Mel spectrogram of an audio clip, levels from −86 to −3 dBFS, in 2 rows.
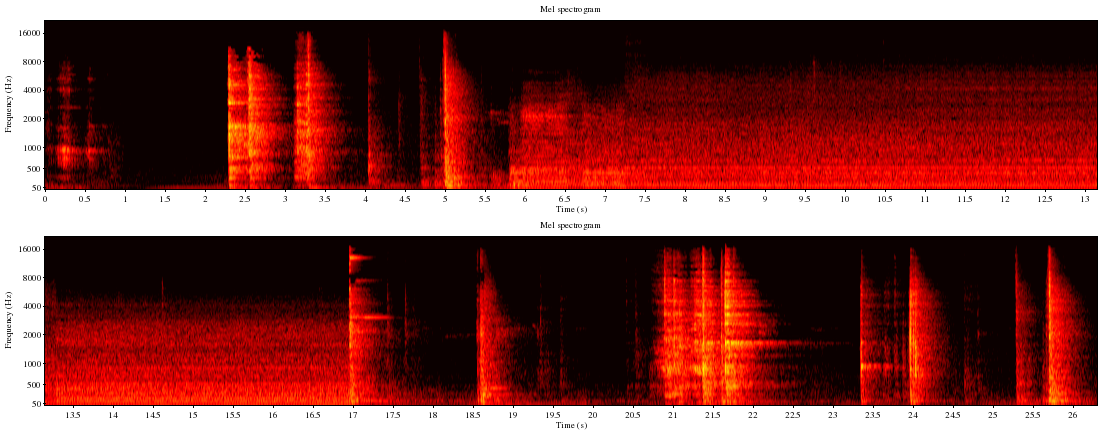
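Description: From 1.11 s to 3.11 s the everyday sound loses its top end abruptly, with nothing above about 11.2 kHz, and takes on a duller, smeared texture before full brightness snaps back, with no gap at either edge. This is an adaptive stream at a lower bitrate. The connection slowed, so the player switched for two seconds to a leaner MP3 version. The sound points to roughly 46 kbit/s against 128 kbit/s elsewhere.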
